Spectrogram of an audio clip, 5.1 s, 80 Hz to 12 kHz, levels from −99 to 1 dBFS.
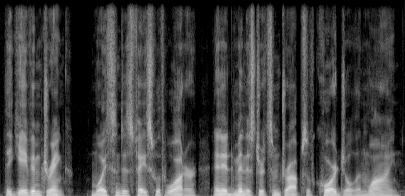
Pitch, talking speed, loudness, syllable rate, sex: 100 Hz, 200 wpm, -20 LUFS, 5.5 syllables/s, male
